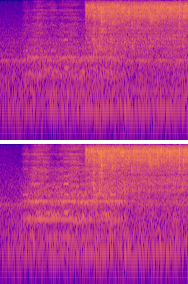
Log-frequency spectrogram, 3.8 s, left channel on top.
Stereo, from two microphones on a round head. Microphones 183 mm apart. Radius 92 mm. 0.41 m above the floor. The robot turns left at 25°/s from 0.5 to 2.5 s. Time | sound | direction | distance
1.7 | frying | 25° right (ahead or behind) | 1.0 m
